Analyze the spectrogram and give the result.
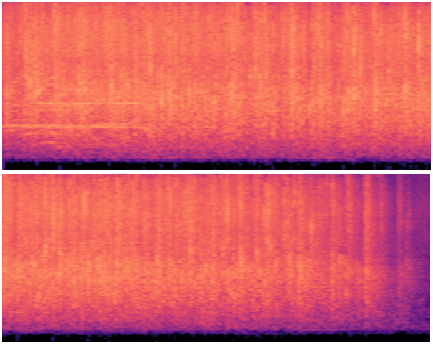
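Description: Sustained audience applause welcoming a band with mandolin and fiddle onto the Radio Live show, a dense wash of many hands clapping at a steady loud level for about seven seconds before tapering off near the end, with no voices.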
